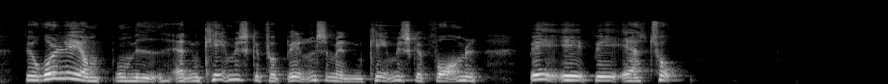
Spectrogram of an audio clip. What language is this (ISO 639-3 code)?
dan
